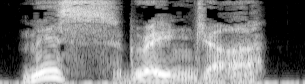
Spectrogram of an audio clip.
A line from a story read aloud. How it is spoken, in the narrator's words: he said, and his voice was grave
